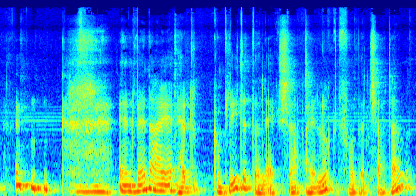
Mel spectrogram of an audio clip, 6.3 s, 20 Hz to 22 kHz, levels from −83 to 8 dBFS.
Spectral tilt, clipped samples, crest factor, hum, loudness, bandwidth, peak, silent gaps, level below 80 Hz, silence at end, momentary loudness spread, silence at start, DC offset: -6 dB/octave; under 0.1%; 12 dB; none; -13 LUFS; 19 kHz; 0 dBFS; none; -30 dBFS; 0 s; 7 LU; 0 s; 0.2%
